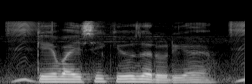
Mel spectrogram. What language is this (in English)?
Hindi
